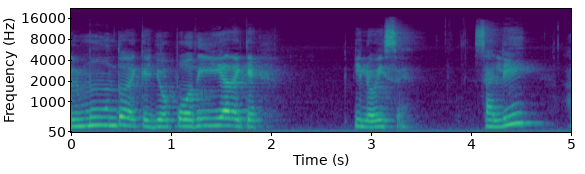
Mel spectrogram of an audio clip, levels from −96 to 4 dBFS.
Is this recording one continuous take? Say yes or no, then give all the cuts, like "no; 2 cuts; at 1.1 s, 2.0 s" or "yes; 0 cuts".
yes; 0 cuts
